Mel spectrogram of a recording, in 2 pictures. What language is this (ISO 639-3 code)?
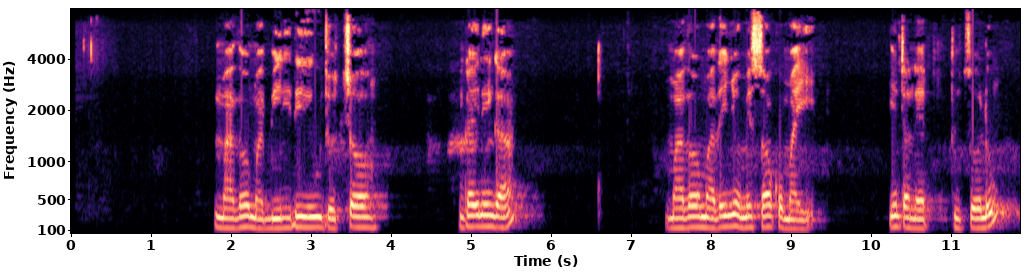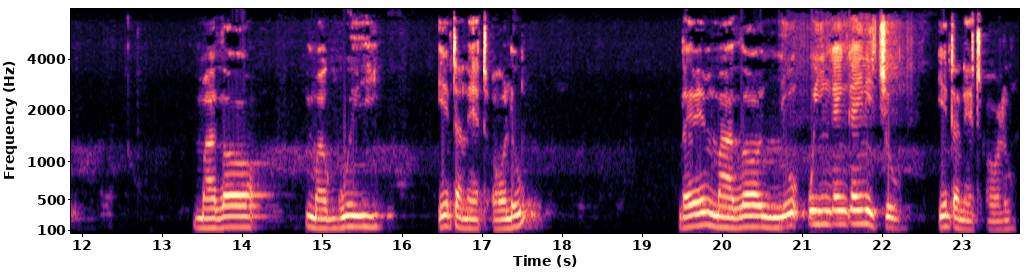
led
